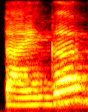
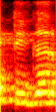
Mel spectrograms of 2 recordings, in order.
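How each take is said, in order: First: टाइगर with "eye" in the first syllable; long I sound. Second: टिगर with a short "ih"; short I sound. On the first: Teacher contrasts the real word, टाइगर with long "eye". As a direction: say टाइगर as "TIE-ger". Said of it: "टाइगर बदले टिगर बन गया". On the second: Teacher shows pupils the misreading, टिगर with short "ih". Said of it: "ये wrong है". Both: Shown as a demonstration.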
